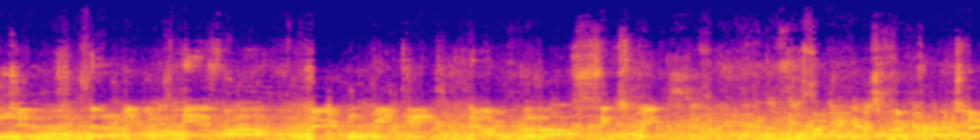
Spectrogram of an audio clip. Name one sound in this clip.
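A large outdoor crowd cheers and chatters loudly.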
